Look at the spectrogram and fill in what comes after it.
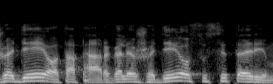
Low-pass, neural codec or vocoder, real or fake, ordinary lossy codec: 7.2 kHz; none; real; Opus, 32 kbps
